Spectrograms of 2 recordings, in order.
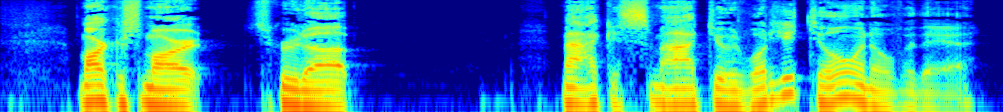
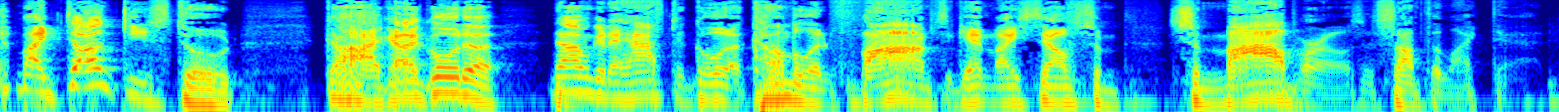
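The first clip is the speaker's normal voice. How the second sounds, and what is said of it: Exaggerated Boston accent. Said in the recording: “good Boston accent”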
